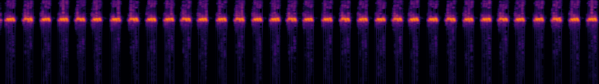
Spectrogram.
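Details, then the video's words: Cricket calling, its melodious chirp promoted against rats and for songbird therapy: shrill, pulsed chirps repeating steadily and quickly throughout, clean and dry with nothing else audible. "Suara Jangkrik Merdu"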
